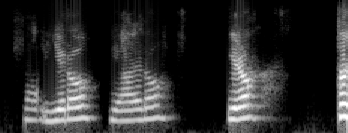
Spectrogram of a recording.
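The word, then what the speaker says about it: gyro: There's a Greek booth selling euro, that's how you pronounce it, euro. Euro yo euro for $6 and Vietnamese food are selling egg rolls for $2.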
